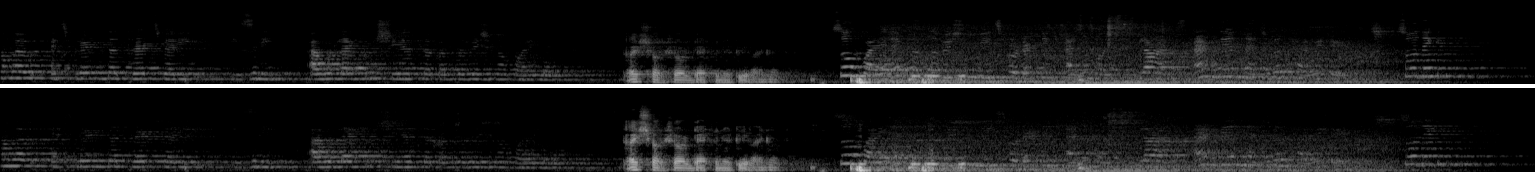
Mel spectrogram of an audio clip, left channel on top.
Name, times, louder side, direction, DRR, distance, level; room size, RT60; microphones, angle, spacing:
voice 1, 0.0-2.0 2.3-2.8 3.1-5.6 8.3-14.4, left 1 dB, 50° left, -1 dB, 5.1 m, -44 dB
voice 2, 6.2-7.8 8.5-8.7 9.1-9.7 10.8-10.9, right 5 dB, 55° right, 17 dB, 0.5 m, -28 dB
sound 1, 8.8-13.8, equal, 70° left, 7.8 m, -43 dB
28.0 x 25.0 x 5.2 m, 2.5 s
head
